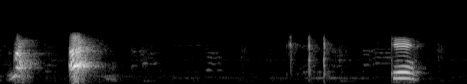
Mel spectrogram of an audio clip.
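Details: Thai Ridgeback dog at a Spanish breeding kennel giving two loud, harsh barks in quick succession, followed by clicks and a short voiced, whine-like sound, with people talking in Spanish nearby.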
